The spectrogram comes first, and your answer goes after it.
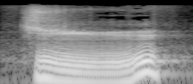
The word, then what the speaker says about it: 举: This original character is pronounced third tone, 举, and also has two interpretations.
